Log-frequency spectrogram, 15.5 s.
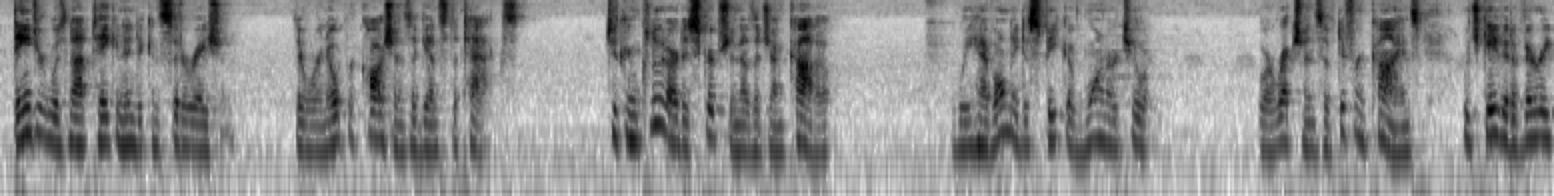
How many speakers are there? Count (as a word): one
